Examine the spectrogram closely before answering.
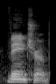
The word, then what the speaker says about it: Vayntrub: I don't know how to pronounce Milana it. Vaintrub. Vaintrub, thank you.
